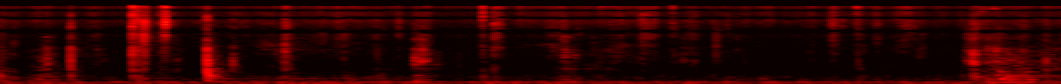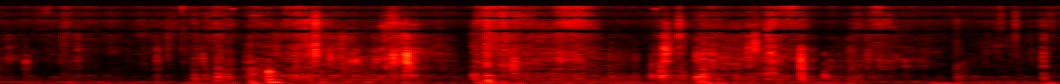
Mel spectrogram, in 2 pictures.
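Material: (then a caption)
Magnesium carbonate. Bare fingers rub, squeeze and sift fine, dry white gym chalk powder (magnesium carbonate) and its remaining small lumps in a black bowl. Soft, irregular crunching and crinkling pops sound over a quiet, gritty rustle. The texture grows busier and louder in the second half.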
